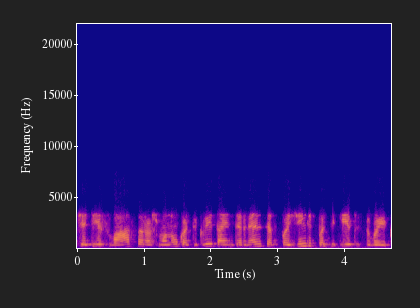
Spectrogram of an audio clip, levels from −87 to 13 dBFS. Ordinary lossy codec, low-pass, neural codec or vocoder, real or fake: Opus, 16 kbps; 7.2 kHz; none; real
